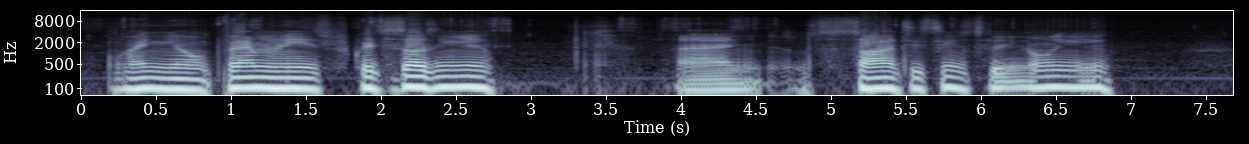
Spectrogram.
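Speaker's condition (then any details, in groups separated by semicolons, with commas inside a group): Cerebral palsy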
